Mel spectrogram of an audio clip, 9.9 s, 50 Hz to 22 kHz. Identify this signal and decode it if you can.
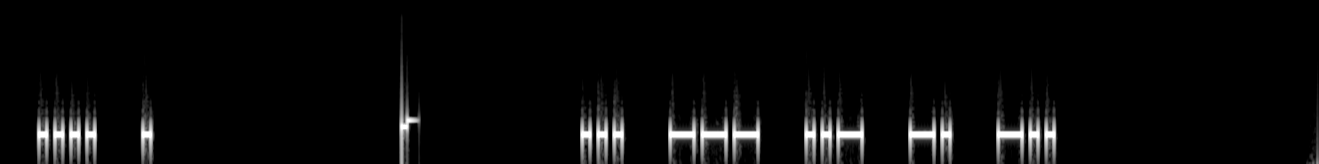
Morse code, heard as a keyed tone, about 21 wpm, spaced as for 15 wpm, 700 Hz. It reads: HE SOUND
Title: 2x Character Spacing - Top 100 Words - 20wpm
